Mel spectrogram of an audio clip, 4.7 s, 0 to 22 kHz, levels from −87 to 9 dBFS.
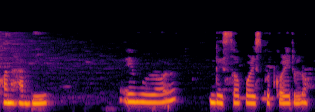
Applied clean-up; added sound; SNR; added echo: classical method log-MMSE.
